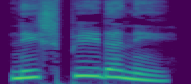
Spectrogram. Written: ನಿಷ್ಪೀಡನ

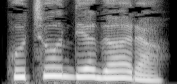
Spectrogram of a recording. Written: ಕುಚೋದ್ಯಗಾರ

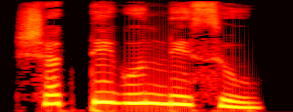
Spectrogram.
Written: ಶಕ್ತಿಗುಂದಿಸು

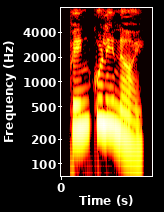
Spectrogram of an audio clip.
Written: ಪೆಂಕುಳಿನಾಯ್

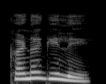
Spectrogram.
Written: ಕಣೆಕಾಲ್

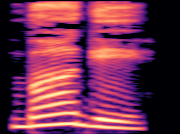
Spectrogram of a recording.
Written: ಭಾಗೆ

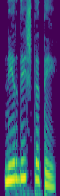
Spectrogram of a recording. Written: ನಿರ್ದಿಷ್ಟತೆ

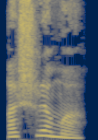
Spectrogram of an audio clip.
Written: ಆಶ್ರಮಿ

